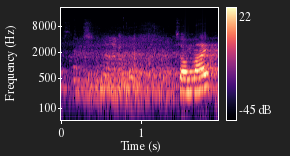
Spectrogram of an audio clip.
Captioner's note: laughter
